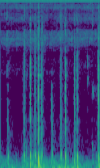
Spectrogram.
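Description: Stylus tapping and scratching on a tablet while handwriting, heard as a quick, irregular run of about a dozen light clicks.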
